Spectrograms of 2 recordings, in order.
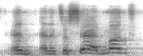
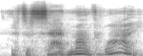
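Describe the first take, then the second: First: Put-on high, insistent child's voice; earnest upset boy. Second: Puzzled father. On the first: Sammy explains the month to his father, high and earnest. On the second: Acted. Father questions Sammy's claim, puzzled. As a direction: repeat it back, then ask, voice lifting.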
